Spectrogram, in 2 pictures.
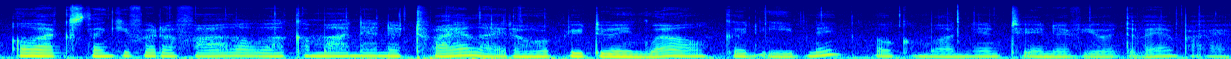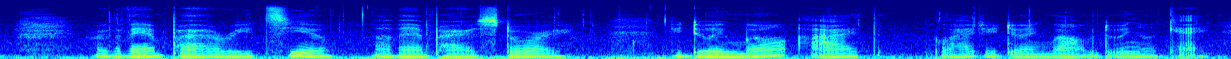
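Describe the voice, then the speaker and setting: A woman doing a soft, whispered ASMR reading as a streamer, slow and breathy, in a hushed manner. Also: on the low side, level tone, a little hiss or hum. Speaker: streamer host reading aloud.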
